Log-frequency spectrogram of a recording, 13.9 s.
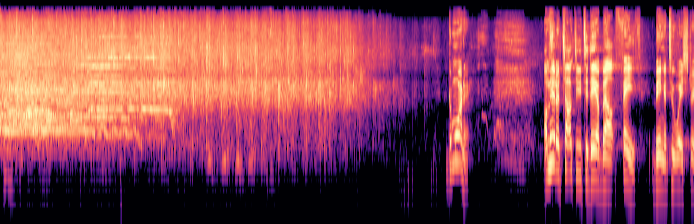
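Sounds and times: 
church congregation applauding a welcome: 0.0 - 8.6
speech: 9.0 - 9.4, 10.9 - 13.8.

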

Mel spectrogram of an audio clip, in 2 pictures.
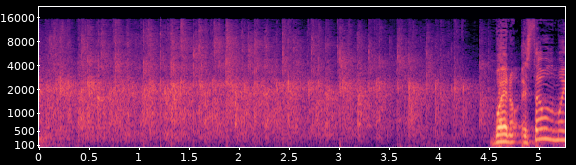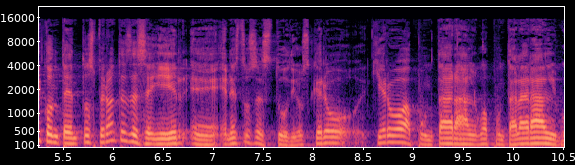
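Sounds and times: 
loud applause: 0.0 - 4.8
speech: 4.5 - 10.5.

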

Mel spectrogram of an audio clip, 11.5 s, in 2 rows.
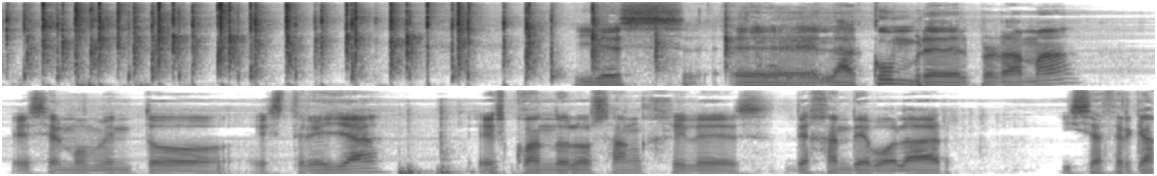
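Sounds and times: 
applause: 0.0 - 3.8
speech: 2.9 - 11.5.

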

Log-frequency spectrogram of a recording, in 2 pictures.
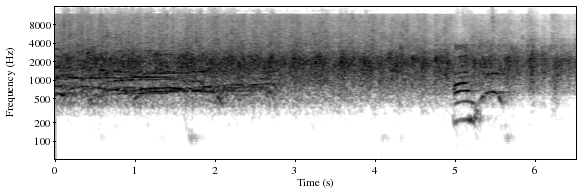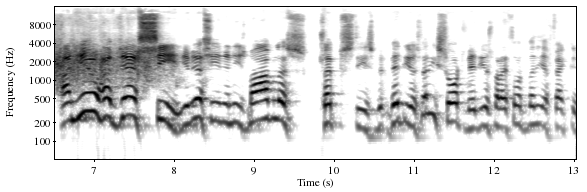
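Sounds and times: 
audience applause: 0.0 - 8.1
speech: 5.0 - 5.4, 6.6 - 13.0.

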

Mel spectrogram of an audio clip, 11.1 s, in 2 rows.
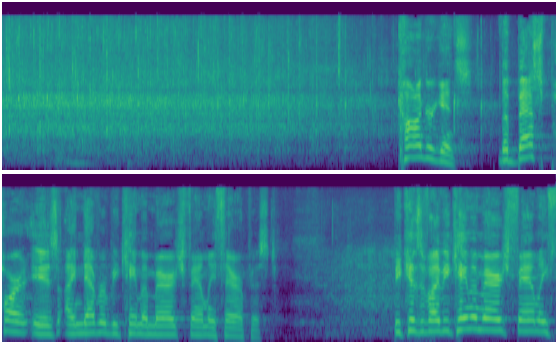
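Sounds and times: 
audience applause: 0.0 - 5.0
speech: 4.0 - 8.4, 9.5 - 11.0
laughter: 8.8 - 9.9.

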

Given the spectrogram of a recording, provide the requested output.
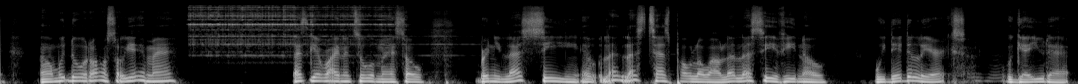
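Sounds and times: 
speech: 0.1 - 2.0, 2.9 - 10.7
high-pitched bell ringing: 1.9 - 5.4.

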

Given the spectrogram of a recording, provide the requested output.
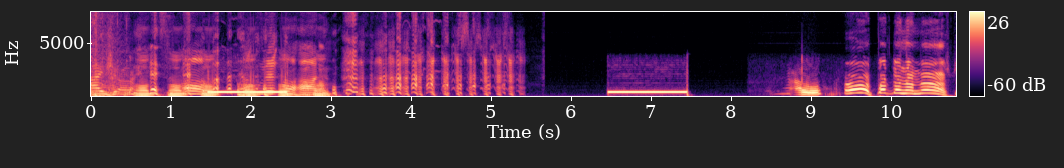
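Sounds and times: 
speech: 0.1 - 5.3, 8.8 - 10.8
laughter: 0.3 - 5.6
outgoing telephone call ringback tone: 6.5 - 7.5.

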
